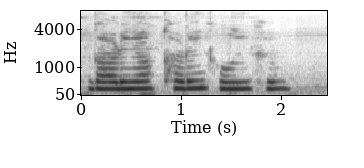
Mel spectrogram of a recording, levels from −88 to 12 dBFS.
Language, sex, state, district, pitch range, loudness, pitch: Hindi, female, Madhya Pradesh, Bhopal, 235-250 Hz, -13 LUFS, 240 Hz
